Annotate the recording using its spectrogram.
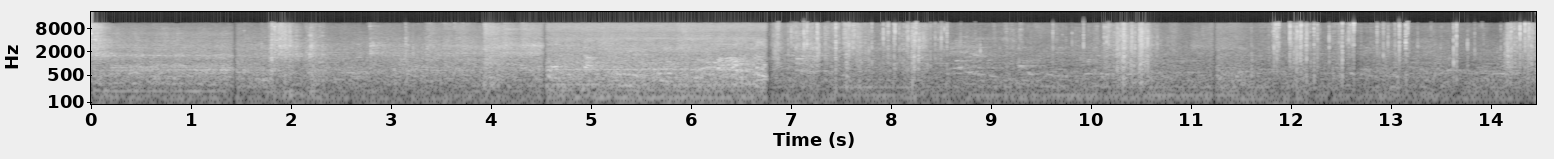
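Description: A wire shopping cart rattles as it rolls.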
